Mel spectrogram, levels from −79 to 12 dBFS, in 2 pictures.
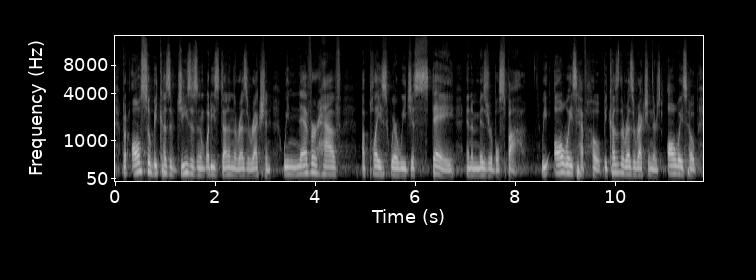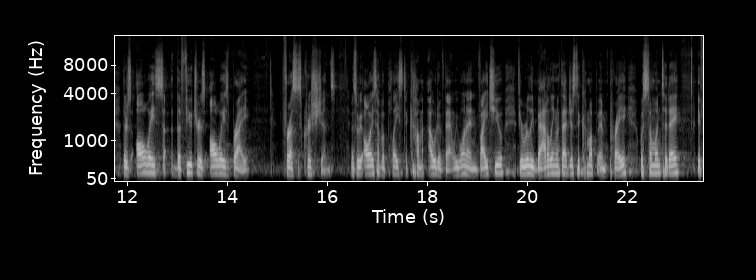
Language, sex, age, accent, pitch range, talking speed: English, male, 40-59, American, 135-160 Hz, 205 wpm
